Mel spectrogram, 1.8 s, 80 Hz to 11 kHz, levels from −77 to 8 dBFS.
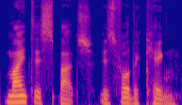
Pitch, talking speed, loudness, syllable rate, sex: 120 Hz, 195 wpm, -21 LUFS, 4.1 syllables/s, male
